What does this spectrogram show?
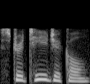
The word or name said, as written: strategical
